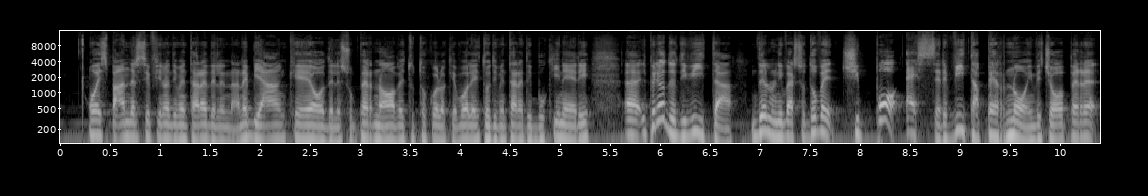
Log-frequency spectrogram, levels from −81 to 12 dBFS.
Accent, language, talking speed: native, Italian, 210 wpm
